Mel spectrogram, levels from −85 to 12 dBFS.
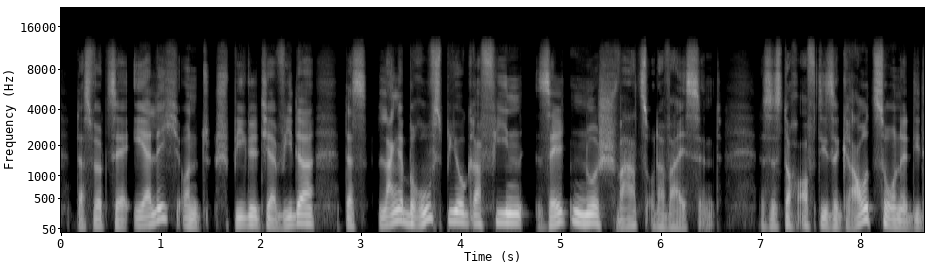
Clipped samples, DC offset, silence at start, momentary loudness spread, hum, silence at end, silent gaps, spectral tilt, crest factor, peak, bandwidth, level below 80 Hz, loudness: under 0.1%; under 0.1%; 0.15 s; 9 LU; none; 0 s; none; -5 dB/octave; 16 dB; -4 dBFS; 13 kHz; -44 dBFS; -22 LUFS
